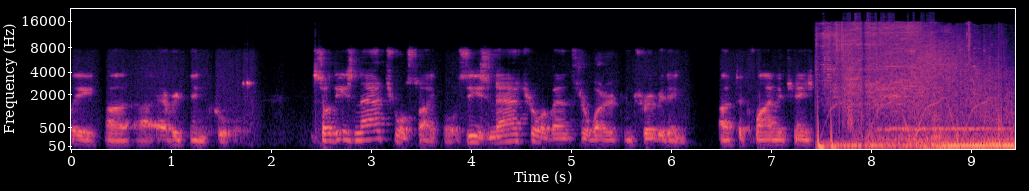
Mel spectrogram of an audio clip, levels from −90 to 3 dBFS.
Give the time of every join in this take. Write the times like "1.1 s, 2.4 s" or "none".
7.4 s

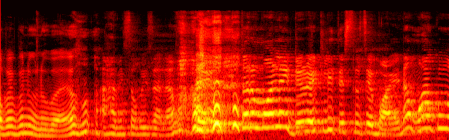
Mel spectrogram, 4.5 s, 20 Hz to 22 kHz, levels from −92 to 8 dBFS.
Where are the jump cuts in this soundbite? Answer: none

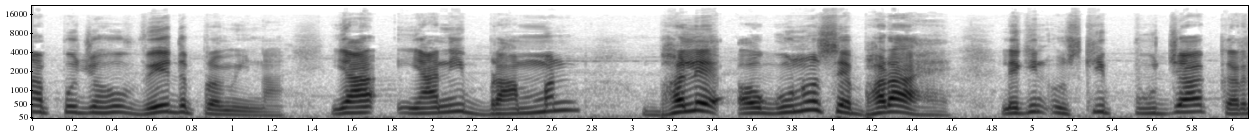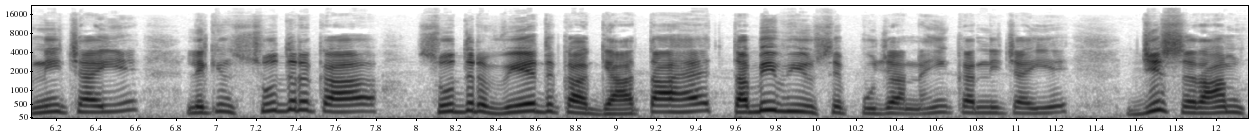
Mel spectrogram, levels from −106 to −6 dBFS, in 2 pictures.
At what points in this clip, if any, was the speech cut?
none

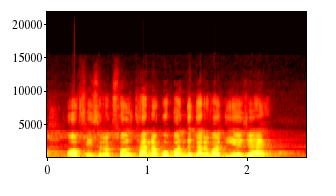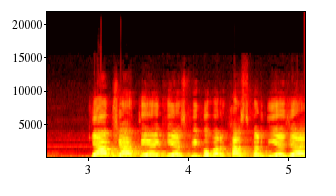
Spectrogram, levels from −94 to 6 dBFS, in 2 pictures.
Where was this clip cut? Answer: none

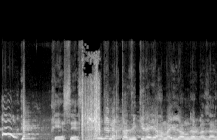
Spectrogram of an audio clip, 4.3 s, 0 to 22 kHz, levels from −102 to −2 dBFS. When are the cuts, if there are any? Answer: 1.9 s

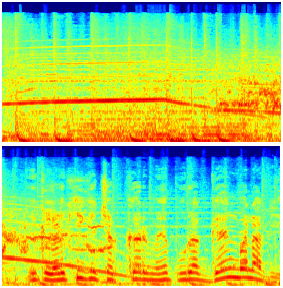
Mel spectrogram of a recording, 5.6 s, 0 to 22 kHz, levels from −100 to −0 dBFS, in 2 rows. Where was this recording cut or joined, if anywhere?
3.1 s

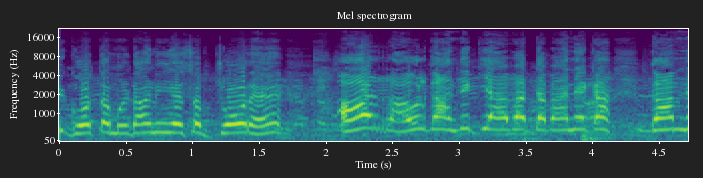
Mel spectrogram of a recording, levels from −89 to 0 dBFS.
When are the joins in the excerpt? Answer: 1.8 s

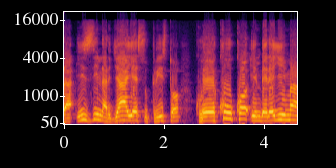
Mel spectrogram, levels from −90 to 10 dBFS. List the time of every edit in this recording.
2.6 s

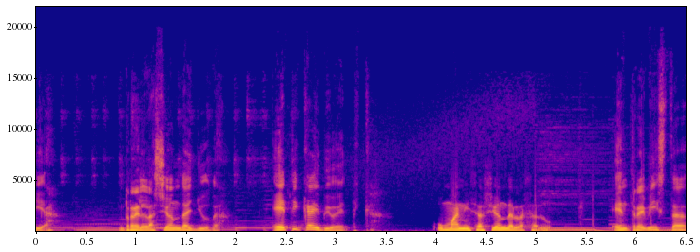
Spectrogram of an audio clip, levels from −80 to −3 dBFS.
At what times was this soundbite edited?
4.7 s

